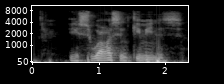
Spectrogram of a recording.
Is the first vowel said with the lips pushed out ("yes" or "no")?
no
